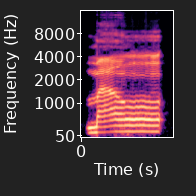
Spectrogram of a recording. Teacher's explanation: নুন সাকিনের পরে ইকফার হরফ কাফ আসছে, এই কারণে এই নুনকে নাকের ভিতরে লুকাইয়া গুন্নার সহিত পড়ব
